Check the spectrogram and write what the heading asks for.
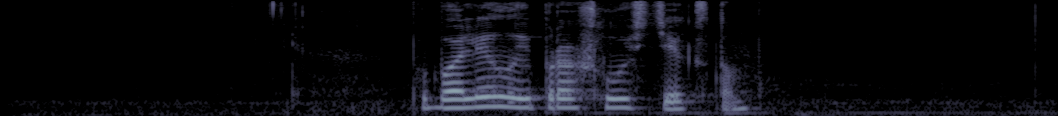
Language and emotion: Russian, neutral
